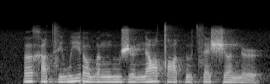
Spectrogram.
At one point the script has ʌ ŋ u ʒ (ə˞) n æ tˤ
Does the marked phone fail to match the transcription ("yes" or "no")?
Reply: no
